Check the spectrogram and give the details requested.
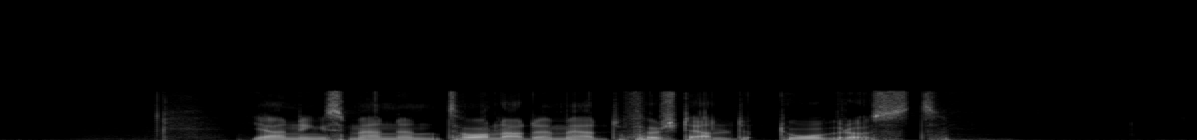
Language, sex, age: Swedish, male, 31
